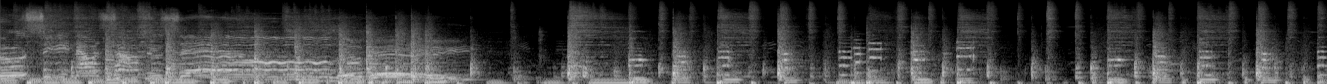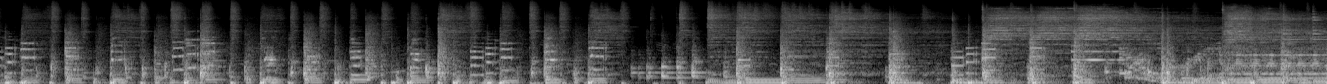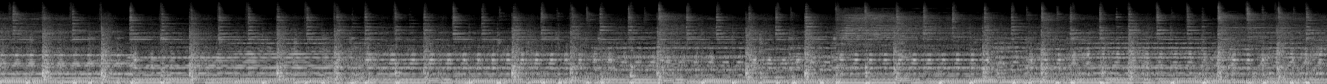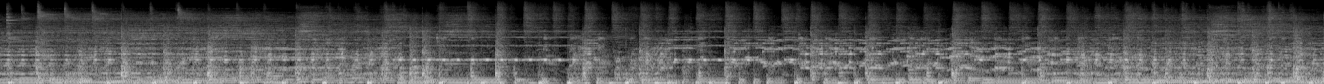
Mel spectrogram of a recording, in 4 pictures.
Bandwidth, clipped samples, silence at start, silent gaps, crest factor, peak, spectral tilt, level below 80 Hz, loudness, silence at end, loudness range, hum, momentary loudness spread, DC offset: 20 kHz; under 0.1%; 0 s; none; 18 dB; -2 dBFS; -5.5 dB/octave; -26 dBFS; -20 LUFS; 0 s; 4 LU; none; 6 LU; under 0.1%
